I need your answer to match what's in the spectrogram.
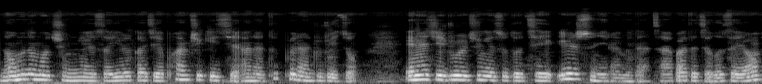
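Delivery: plain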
